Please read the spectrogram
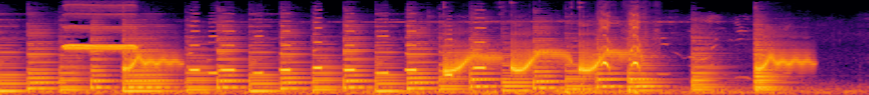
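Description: Upbeat children's background music on keyboard, short notes in a steady bouncing rhythm, with several quick rising glide sound effects over it. It fades down near the end.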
